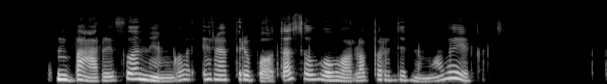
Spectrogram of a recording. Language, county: Lithuanian, Panevėžys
